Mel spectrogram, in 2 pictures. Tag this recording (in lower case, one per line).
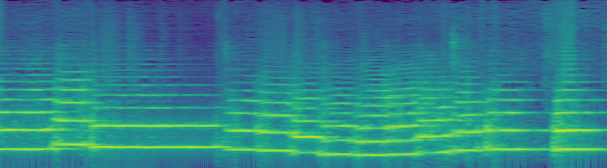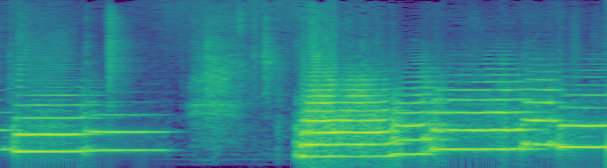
playing french horn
